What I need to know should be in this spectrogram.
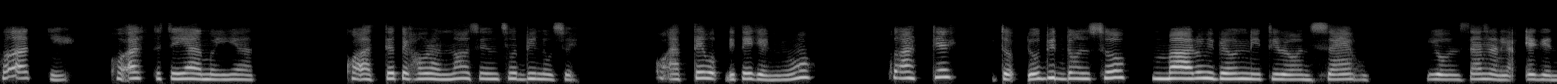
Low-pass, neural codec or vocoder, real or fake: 7.2 kHz; codec, 16 kHz, 0.5 kbps, FunCodec, trained on Chinese and English, 25 frames a second; fake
